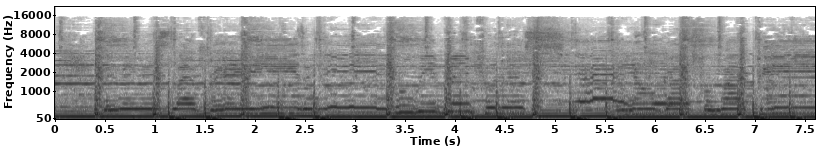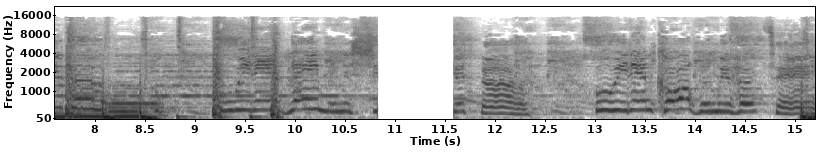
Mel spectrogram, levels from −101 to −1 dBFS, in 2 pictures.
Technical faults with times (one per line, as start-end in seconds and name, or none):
10.82-11.59 rebuffering stall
